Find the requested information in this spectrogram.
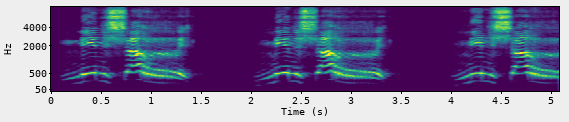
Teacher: Donc à cause de cette encore la présence de Tada, on doit avoir l'impression comme si le R est deux fois au cours de la lecture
